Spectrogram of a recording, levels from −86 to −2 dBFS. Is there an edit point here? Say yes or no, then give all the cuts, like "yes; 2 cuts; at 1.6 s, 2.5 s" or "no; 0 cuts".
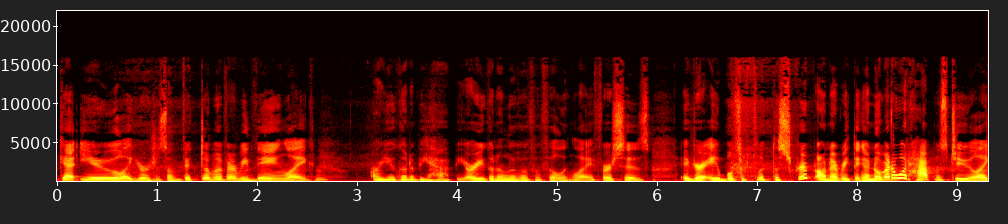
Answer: no; 0 cuts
